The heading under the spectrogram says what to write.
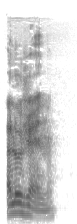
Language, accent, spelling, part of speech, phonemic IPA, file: French, France, allogène, adjective / noun, /a.lɔ.ʒɛn/, LL-Q150 (fra)-allogène.wav
- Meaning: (adjective) 1. recently immigrated and still noticeably exhibiting traits or characteristics of their previous nationality 2. allogenic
